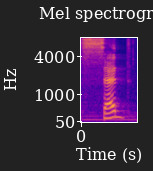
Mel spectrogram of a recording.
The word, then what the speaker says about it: said: Dad said. هذه من الكلمات التي تحفظ تقرأ ككلمة سد.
